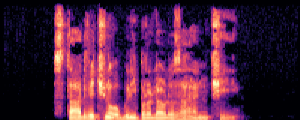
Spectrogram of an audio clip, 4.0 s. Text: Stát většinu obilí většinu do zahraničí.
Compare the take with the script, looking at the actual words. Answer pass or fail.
fail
